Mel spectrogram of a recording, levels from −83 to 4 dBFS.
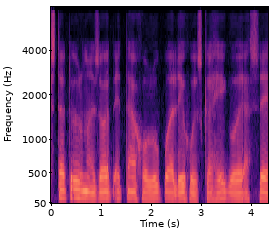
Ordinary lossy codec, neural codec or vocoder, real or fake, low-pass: none; codec, 16 kHz, 0.7 kbps, FocalCodec; fake; 7.2 kHz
